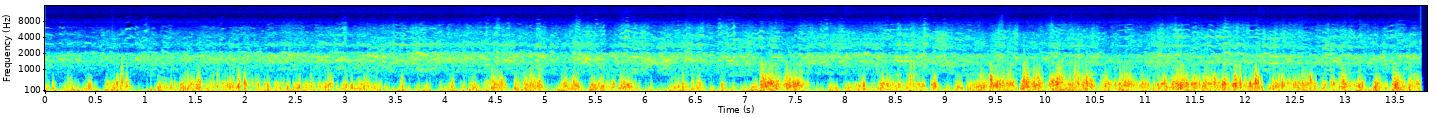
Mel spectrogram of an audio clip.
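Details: Wintering flock of geese in Dobrogea, south-east Romania, recorded on a phone in February 2022: a dense, unbroken roar of overlapping honks and cackles from many birds, loud throughout with no pauses.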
